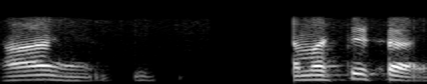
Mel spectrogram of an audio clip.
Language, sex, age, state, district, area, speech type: Hindi, male, 18-30, Uttar Pradesh, Ghazipur, rural, conversation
